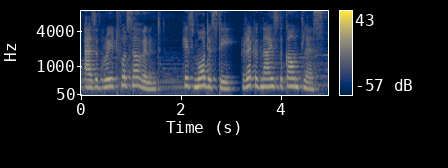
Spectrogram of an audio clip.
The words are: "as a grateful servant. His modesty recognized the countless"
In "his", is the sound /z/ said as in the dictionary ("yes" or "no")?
yes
